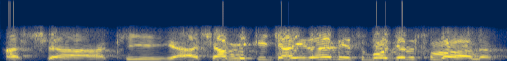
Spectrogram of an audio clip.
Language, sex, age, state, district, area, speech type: Dogri, male, 30-45, Jammu and Kashmir, Reasi, rural, conversation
